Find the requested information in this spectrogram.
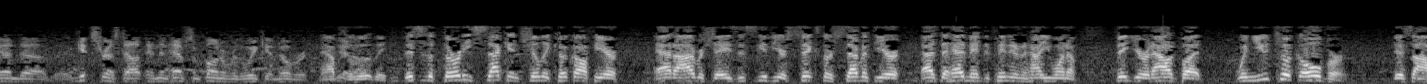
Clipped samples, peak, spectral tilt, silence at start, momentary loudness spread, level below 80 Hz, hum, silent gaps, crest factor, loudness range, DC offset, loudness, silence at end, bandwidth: under 0.1%; 0 dBFS; -5 dB/octave; 0 s; 14 LU; -56 dBFS; none; none; 16 dB; 9 LU; under 0.1%; -16 LUFS; 0 s; 6.4 kHz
